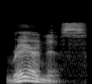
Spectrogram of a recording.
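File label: "rareness", English, British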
